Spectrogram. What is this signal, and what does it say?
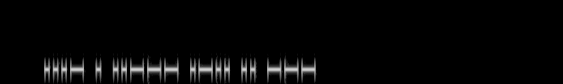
Morse code, heard as a keyed tone, about 28 wpm, 700 Hz. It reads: VE2LIO
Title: DXCC-100 Call Signs - 6 Characters - Repeated 2x - 28wpm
